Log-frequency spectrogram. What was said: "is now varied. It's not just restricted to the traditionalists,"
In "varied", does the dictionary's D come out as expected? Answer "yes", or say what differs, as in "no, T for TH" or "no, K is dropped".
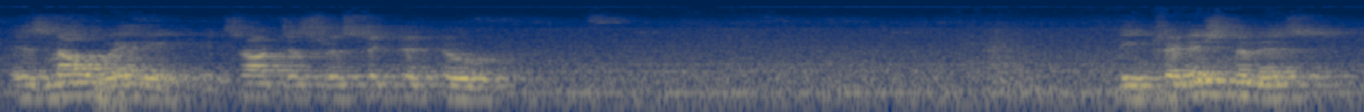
no, D is dropped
